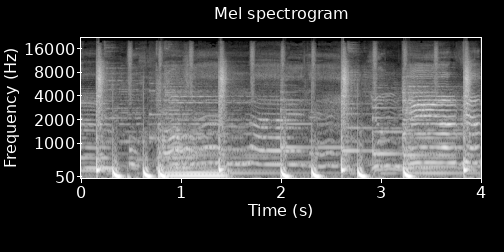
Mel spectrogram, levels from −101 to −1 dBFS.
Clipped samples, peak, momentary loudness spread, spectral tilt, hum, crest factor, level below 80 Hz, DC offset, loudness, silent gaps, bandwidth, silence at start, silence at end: 2%; 0 dBFS; 4 LU; -5 dB/octave; none; 10 dB; -14 dBFS; under 0.1%; -11 LUFS; none; 18 kHz; 0 s; 0 s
